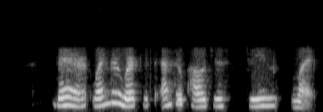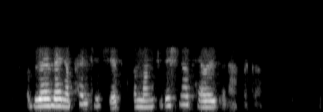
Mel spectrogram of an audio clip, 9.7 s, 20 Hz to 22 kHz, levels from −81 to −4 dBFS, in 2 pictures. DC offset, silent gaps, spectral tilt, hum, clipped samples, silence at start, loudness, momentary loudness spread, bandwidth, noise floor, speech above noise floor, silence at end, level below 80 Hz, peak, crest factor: under 0.1%; none; -9 dB/octave; none; under 0.1%; 0.8 s; -23 LUFS; 14 LU; 3.9 kHz; -70 dBFS; 47 dB; 1.35 s; -70 dBFS; -6 dBFS; 18 dB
